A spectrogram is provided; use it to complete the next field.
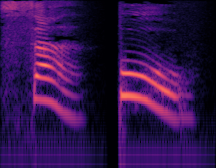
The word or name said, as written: san4bu4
